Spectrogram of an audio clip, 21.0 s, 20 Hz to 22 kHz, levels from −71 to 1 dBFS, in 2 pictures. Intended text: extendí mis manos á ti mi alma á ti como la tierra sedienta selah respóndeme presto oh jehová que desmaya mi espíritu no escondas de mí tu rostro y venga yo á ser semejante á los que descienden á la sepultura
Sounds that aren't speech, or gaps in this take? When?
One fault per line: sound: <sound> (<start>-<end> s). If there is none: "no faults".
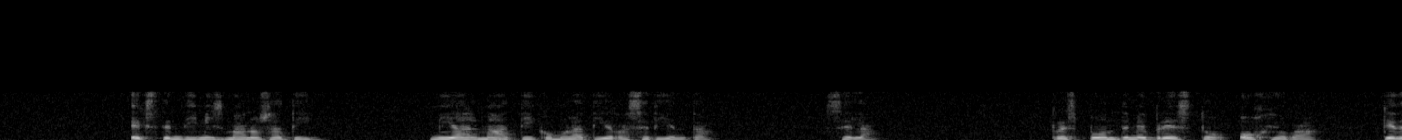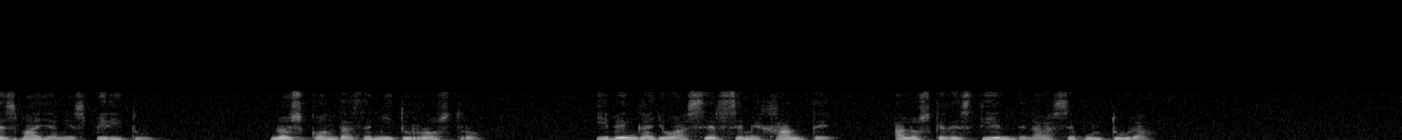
no faults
